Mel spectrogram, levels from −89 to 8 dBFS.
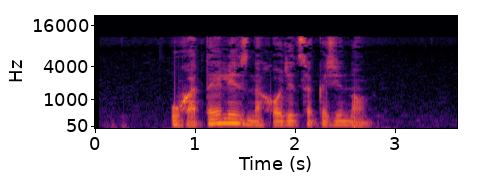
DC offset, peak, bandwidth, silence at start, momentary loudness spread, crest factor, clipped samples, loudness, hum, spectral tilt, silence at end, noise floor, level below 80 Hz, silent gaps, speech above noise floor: under 0.1%; -6 dBFS; 11.5 kHz; 0.75 s; 10 LU; 18 dB; under 0.1%; -23 LUFS; none; -5 dB/octave; 0.85 s; -63 dBFS; -40 dBFS; none; 41 dB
